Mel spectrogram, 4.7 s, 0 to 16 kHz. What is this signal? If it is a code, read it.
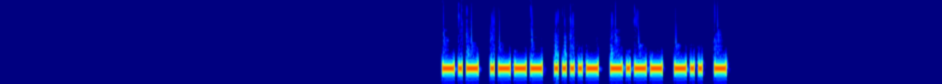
Morse code, heard as a keyed tone, about 60 wpm, 700 Hz. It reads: KJ4YDT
